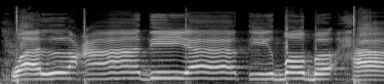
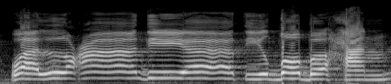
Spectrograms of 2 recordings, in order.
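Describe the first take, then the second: First: The last word ends on a long vowel. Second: The last word ends with an n sound.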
